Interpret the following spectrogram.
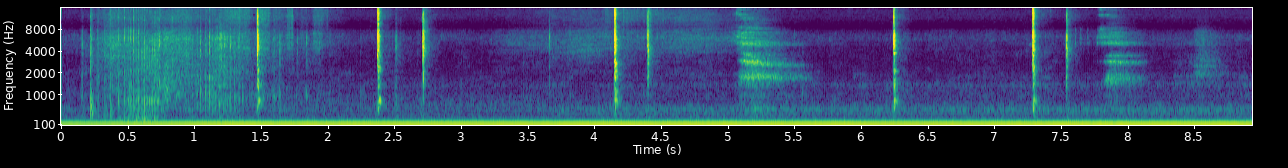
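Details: About 8-year-old Rimini spa with 2-speed jet pump motor, fuses tested fine: pressing the jets gives a steady electrical hum with scattered sharp clicks and no motor spin-up; relay clicks but pump never starts, owner suspects a relay, unconfirmed.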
